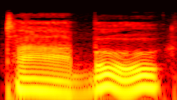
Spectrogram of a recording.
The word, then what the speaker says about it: tabu: in hiding-places till the tabu pronounced taboo, means prohibition, we have borrowed it, or sacred.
